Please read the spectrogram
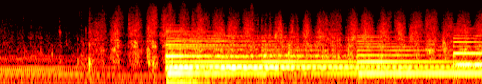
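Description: Soft film-score music: held chords swell in sharply about two seconds in and shift twice. Before that there are only faint handling sounds.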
